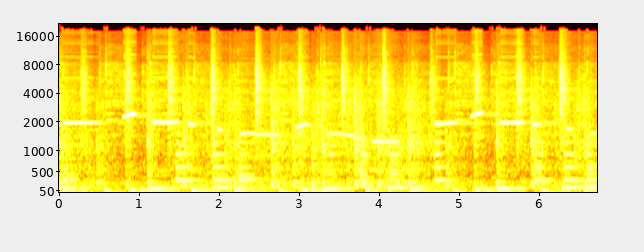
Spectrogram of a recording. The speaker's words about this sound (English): I heard somebody whistle. I had to stop and listen.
